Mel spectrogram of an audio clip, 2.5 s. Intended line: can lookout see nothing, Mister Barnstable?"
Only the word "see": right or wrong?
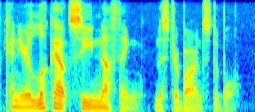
right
